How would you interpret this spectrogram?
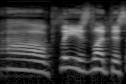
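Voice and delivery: ordinary delivery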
